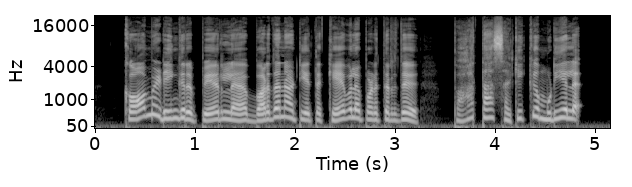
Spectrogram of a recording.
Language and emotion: Tamil, disgusted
